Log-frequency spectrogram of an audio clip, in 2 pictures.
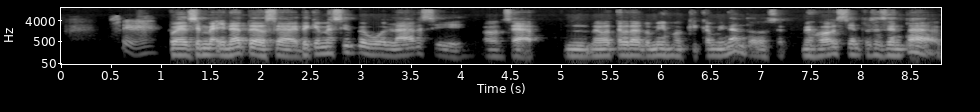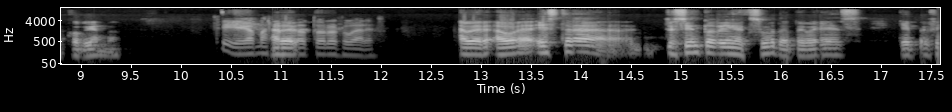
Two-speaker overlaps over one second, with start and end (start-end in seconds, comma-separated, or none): none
